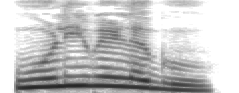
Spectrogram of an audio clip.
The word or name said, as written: ಓಳಿವೆಳಗು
